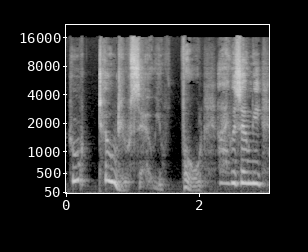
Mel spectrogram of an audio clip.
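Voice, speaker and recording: A man voicing Ahiniv, a nervous middle-aged host who frets about gossip, in breathy anxious whispers that squeak up high when upset. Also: wildly swooping pitch, a little slow, a little mellow, full character voice. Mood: flustered.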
